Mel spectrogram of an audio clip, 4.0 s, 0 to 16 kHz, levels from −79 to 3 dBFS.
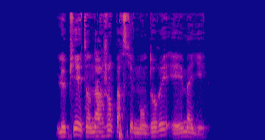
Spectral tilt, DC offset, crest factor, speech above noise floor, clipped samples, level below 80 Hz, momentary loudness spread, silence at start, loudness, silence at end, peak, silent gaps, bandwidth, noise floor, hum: -2 dB/octave; under 0.1%; 26 dB; 47 dB; under 0.1%; -66 dBFS; 15 LU; 0.85 s; -31 LUFS; 0.9 s; -10 dBFS; none; 12 kHz; -79 dBFS; none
